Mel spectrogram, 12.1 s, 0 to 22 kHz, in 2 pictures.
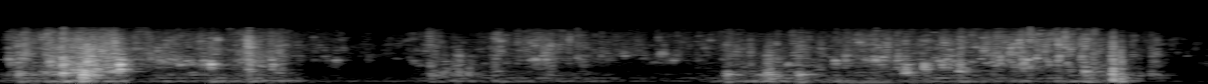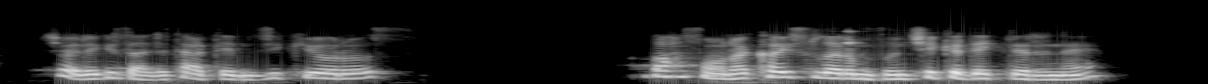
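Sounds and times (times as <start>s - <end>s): tap water running: 0.0s - 6.1s
water splashing and trickling: 0.0s - 6.2s.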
